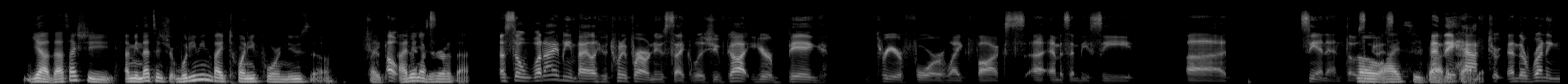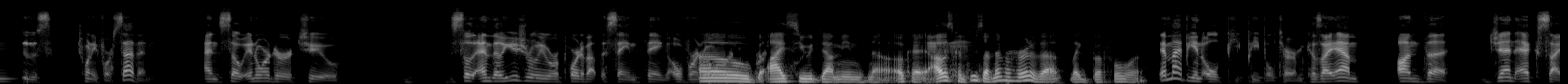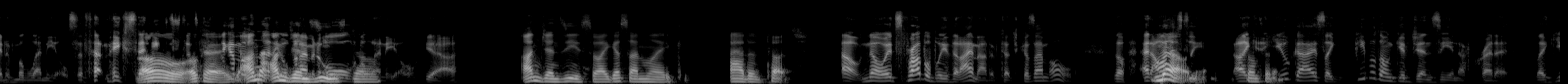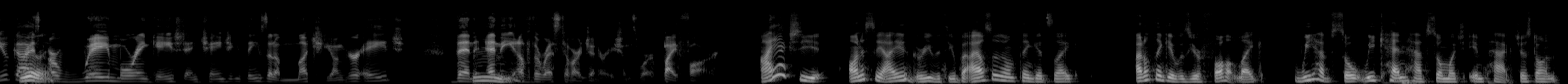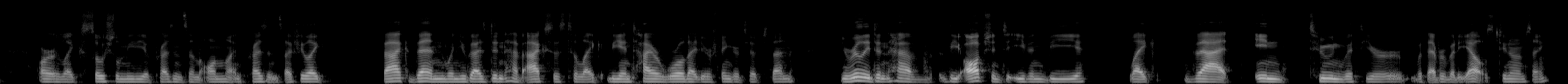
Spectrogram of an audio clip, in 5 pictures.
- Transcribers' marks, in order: other background noise; laughing while speaking: "if that makes any sense"; stressed: "way"
- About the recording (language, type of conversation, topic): English, unstructured, What impact does local news have on your community?
- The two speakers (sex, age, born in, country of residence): male, 18-19, United States, United States; male, 40-44, United States, United States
